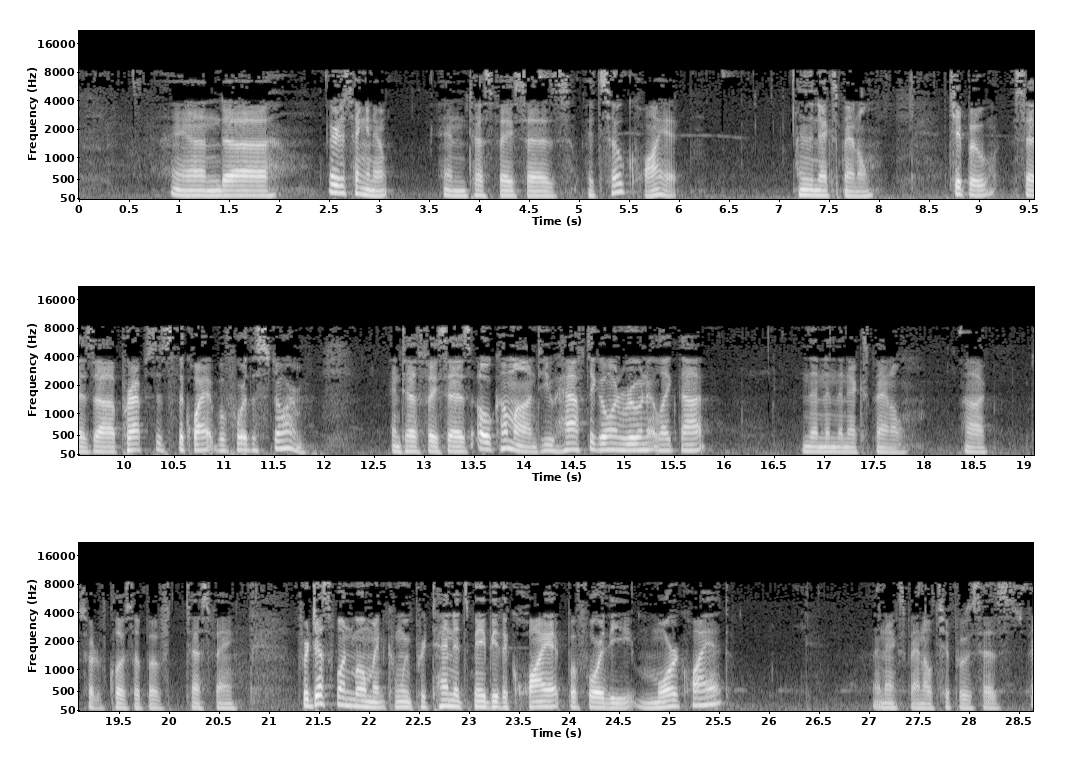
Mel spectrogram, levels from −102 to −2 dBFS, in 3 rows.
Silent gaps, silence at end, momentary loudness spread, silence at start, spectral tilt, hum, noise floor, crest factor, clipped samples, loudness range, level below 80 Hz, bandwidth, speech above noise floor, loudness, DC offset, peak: none; 0 s; 10 LU; 0.9 s; -5.5 dB/octave; none; -49 dBFS; 18 dB; under 0.1%; 7 LU; -48 dBFS; 8.8 kHz; 33 dB; -17 LUFS; under 0.1%; 0 dBFS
